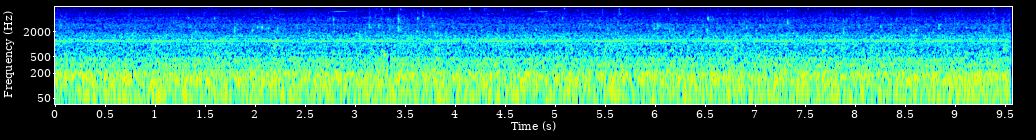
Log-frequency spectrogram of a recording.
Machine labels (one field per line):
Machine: pump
